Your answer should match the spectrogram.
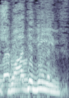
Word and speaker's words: joie de vivre: Joie de vivre.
